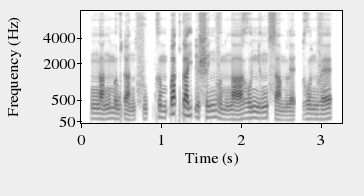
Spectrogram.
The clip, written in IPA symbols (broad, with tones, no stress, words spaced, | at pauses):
ŋa˨˩˦ŋmə˨˩w ɗa˨˩˨n fu˨˩p̚kə˧m ɓa˦˥k̚ɗa˧˥jɓi˨˩ ʂi˧˥ŋvə˨˩mŋaː˨˩˦ɣo˧˥ ɲə˧˥ŋsa˨˩m lɛ˨˩t̚ɣo˧nvɛ˧˥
